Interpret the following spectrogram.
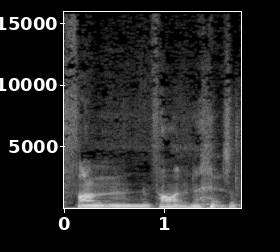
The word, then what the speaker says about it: Fanden: Vi snakket om det i stedet, at det er enkle ord som er jævlig vanskelig å uttale på bergensk, for det er sånn som Fanden. Det er sånn ord som vi bare drukner det inn i. Fanden. Ja, vi har spørsmålet som vi sier fan.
